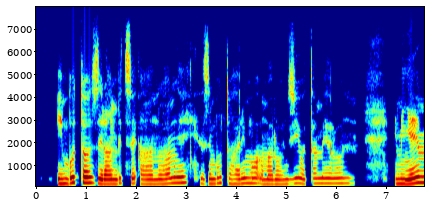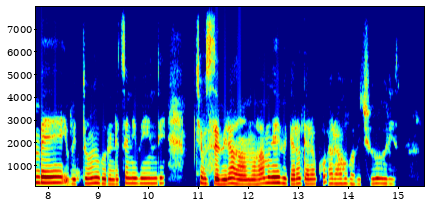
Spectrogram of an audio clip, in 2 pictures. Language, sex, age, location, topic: Kinyarwanda, female, 18-24, Gakenke, finance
